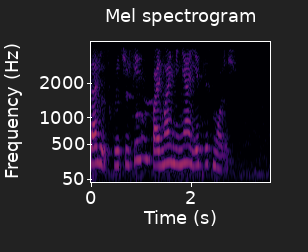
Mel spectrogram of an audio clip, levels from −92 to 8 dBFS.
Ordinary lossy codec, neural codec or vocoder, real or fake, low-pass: AAC, 24 kbps; codec, 16 kHz, 8 kbps, FreqCodec, larger model; fake; 3.6 kHz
